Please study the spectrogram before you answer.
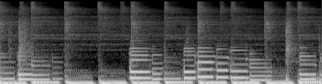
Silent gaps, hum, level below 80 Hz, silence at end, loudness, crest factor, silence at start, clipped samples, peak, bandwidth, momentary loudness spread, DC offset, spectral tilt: none; none; -14 dBFS; 0 s; -14 LUFS; 12 dB; 0 s; under 0.1%; 0 dBFS; over 20 kHz; 4 LU; under 0.1%; -7 dB/octave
